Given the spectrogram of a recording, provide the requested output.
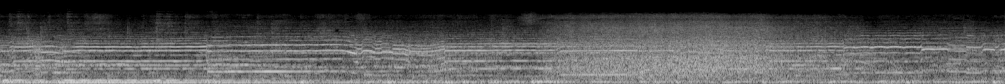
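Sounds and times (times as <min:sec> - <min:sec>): procession band with reed horns: 0:00.0 - 0:10.0
low drone: 0:03.0 - 0:10.0
loud hissing noise: 0:05.3 - 0:09.3.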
